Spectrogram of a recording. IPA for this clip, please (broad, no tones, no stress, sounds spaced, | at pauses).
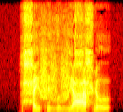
ħ ɪ f ɪ v ʊ v ɪ ʕ ɪ ħ ɳ o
